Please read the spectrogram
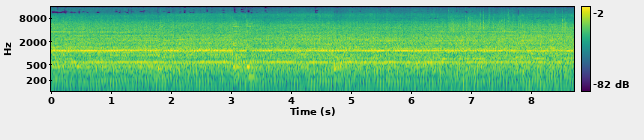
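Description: Small gasoline engines of a firewood processor and its conveyor belt running steadily, an even drone with a constant high whine over it.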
